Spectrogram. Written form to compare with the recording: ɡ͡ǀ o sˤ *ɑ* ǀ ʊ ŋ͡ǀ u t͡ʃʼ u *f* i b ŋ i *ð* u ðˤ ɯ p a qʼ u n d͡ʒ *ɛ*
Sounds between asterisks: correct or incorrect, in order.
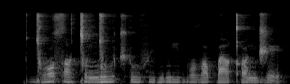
incorrect: a, correct, incorrect: b, incorrect: e

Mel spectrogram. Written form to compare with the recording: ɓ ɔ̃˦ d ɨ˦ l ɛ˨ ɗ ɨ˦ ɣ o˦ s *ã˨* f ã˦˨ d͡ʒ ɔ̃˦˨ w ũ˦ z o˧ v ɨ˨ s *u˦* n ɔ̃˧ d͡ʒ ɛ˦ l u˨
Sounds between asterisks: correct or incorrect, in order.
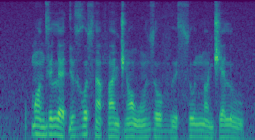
correct, correct

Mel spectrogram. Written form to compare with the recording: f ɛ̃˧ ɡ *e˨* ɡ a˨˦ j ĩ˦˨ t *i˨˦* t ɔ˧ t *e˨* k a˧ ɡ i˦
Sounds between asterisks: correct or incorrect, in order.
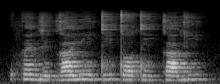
correct, correct, incorrect: i˨

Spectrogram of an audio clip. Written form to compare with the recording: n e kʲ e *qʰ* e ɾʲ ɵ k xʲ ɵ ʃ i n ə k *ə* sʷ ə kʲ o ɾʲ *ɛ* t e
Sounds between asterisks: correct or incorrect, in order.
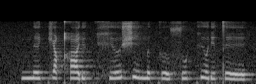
correct, incorrect: ɵ, incorrect: e

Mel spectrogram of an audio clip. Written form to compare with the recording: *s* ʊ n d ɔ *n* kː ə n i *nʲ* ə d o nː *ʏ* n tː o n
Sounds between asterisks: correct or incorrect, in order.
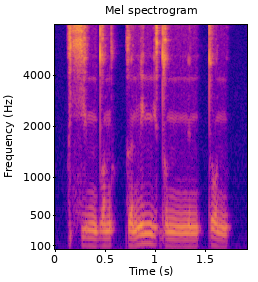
incorrect: sʲ, correct, correct, correct

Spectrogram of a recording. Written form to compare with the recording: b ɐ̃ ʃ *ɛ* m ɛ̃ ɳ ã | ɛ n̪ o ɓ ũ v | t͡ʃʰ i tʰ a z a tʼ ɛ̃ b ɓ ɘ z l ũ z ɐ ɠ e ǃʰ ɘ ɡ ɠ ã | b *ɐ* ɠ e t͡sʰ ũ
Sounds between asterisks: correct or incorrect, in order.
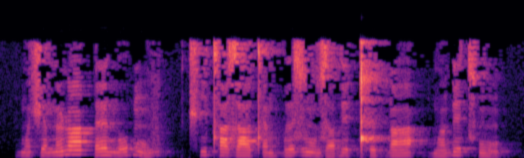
correct, incorrect: ɐ̃

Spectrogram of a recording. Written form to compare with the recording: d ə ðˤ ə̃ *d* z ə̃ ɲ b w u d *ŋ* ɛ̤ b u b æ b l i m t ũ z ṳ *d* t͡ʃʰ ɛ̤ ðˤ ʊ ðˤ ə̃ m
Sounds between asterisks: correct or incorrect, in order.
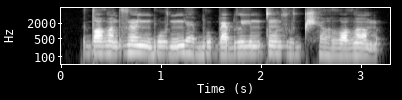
correct, incorrect: ɲ, correct

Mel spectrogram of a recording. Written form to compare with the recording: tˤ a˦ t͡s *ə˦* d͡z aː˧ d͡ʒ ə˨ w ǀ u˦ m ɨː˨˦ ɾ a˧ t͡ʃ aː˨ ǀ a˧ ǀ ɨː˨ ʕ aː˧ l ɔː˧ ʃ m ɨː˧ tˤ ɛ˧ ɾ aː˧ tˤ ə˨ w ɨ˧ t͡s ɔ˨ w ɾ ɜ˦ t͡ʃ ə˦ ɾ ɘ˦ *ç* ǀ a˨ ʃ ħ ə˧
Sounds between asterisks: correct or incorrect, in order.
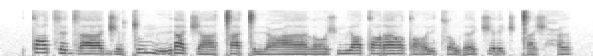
correct, incorrect: t͡ʃ

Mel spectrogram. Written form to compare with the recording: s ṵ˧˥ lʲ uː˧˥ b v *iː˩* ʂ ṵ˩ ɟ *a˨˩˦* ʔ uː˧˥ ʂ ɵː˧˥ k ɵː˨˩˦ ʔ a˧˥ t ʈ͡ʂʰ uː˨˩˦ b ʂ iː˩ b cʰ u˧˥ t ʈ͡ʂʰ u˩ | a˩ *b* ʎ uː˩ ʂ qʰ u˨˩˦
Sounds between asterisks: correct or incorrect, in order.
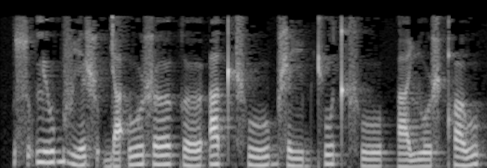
incorrect: iː˨˩˦, correct, incorrect: none

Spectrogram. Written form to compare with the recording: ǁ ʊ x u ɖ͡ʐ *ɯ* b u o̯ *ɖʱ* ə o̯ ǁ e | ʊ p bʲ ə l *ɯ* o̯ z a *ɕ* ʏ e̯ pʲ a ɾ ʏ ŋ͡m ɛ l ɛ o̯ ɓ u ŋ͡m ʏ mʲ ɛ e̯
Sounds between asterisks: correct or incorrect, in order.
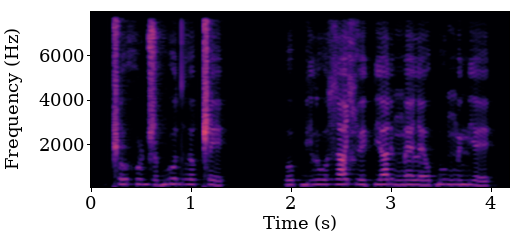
incorrect: ə, incorrect: dʱ, incorrect: u, correct

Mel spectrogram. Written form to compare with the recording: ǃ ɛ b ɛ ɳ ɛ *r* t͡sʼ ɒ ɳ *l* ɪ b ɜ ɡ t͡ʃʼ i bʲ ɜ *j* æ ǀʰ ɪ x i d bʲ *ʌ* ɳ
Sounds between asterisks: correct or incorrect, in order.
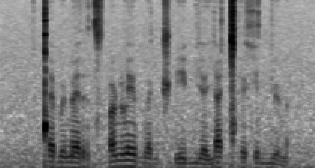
correct, correct, correct, correct

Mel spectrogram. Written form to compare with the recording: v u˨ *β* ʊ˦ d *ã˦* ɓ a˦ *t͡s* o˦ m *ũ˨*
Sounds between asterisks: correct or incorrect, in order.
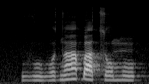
correct, correct, correct, incorrect: ũ˦

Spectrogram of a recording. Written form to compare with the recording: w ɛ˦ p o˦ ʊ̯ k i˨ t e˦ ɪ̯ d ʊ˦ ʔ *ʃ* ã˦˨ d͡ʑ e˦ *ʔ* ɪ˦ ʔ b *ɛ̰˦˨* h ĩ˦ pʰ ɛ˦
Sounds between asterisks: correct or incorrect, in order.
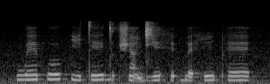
correct, incorrect: h, correct

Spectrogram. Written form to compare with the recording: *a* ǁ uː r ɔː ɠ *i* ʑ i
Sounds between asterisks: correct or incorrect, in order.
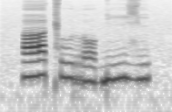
incorrect: aː, incorrect: iː

